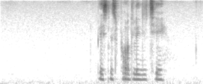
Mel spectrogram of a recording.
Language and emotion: Russian, neutral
